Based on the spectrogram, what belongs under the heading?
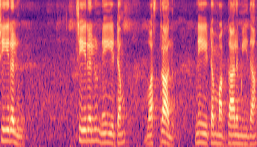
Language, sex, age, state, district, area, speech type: Telugu, female, 60+, Andhra Pradesh, Bapatla, urban, spontaneous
